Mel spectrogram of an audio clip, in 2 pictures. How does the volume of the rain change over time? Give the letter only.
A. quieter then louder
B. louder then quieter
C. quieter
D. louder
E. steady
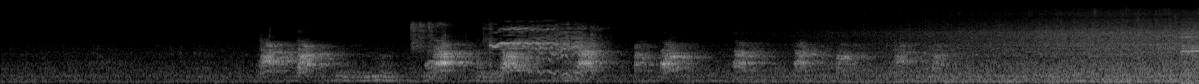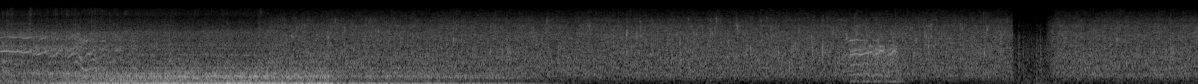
D.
